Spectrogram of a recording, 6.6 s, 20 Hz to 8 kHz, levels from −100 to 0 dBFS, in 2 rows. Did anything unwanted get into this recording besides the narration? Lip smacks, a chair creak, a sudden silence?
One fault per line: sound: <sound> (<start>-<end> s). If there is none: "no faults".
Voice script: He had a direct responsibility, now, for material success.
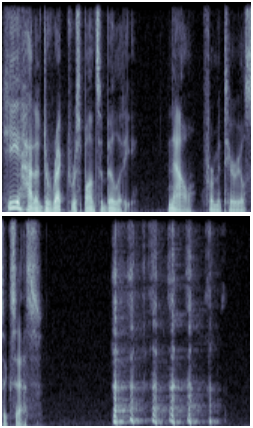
sound: laugh (4.8-6.3 s)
